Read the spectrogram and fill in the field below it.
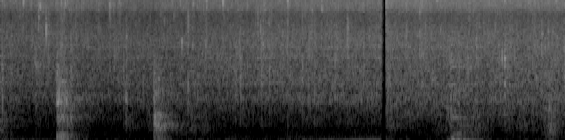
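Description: Leftover lechon lamb fries in a pan as dinakdakan is made, a quiet continuous sizzle and crackle with a few louder spatters and stirring knocks.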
